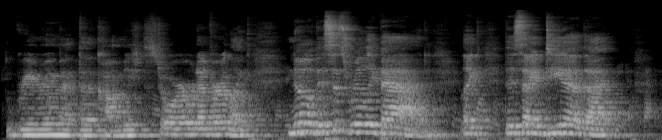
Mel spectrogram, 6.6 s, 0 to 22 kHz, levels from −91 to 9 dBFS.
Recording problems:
off-mic speech; far
room echo; noticeable; dies away in 0.6 s
voice in the background; faint; throughout; 25 dB below the speech

